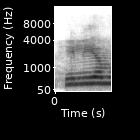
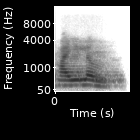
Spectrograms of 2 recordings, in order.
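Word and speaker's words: hilum: And यहाँ पे जो लास्ट में ये स्ट्रक्चर आएगा, that you call हीलियम. नहीं, स्पेलिंग रॉन्ग है, हाइलम.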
